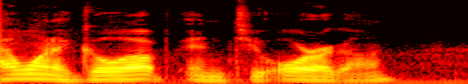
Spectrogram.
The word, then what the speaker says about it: Oregon: I mean, I want to go up into Oregon. Oregon.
